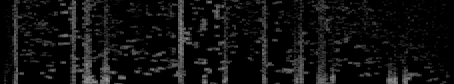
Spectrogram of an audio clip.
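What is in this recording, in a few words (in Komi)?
"тулысын лэбачьяс лэбзьӧны войвылӧ", Komi, female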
